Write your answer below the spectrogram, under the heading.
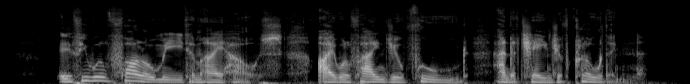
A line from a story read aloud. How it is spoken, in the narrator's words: said the troll solemnly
